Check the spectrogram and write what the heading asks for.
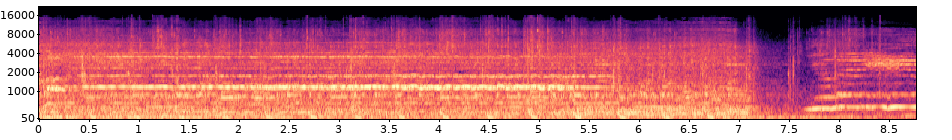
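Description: Recorded yosakoi dance music with a long held note through most of the stretch; it breaks off briefly near the end, then starts again with a sung phrase.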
